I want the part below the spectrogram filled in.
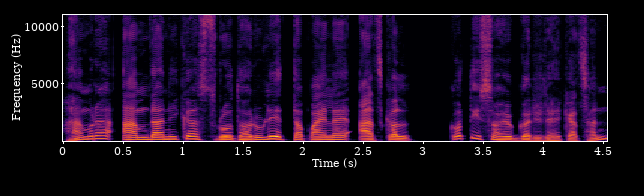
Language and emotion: Nepali, happy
